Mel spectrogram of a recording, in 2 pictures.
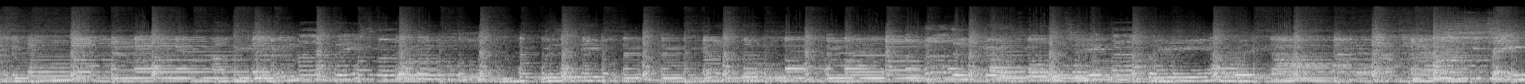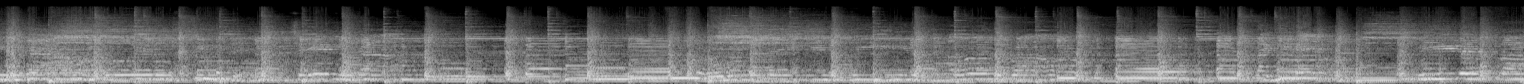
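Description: A live blues-rock band playing: electric guitar, bass guitar and drum kit.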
